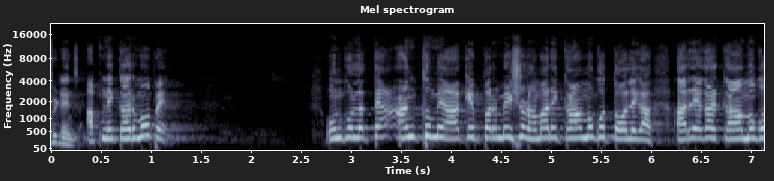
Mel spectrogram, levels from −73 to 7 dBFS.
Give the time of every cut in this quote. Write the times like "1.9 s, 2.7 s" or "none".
none

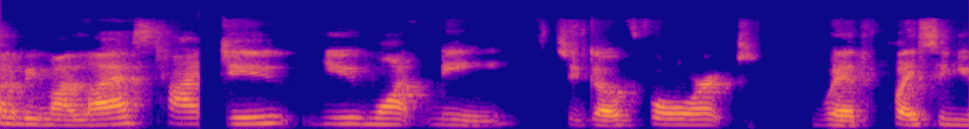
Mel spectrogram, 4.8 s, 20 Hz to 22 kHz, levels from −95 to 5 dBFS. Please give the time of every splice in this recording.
1.1 s

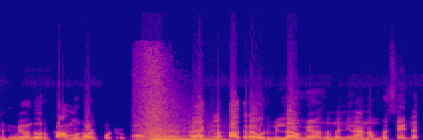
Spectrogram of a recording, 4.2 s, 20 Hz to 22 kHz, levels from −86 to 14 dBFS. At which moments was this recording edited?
1.8 s

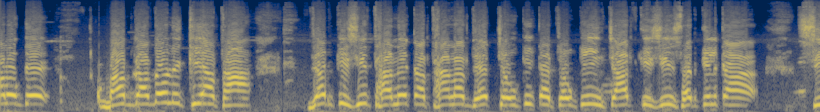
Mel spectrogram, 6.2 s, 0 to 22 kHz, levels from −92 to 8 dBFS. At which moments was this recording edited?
2.0 s

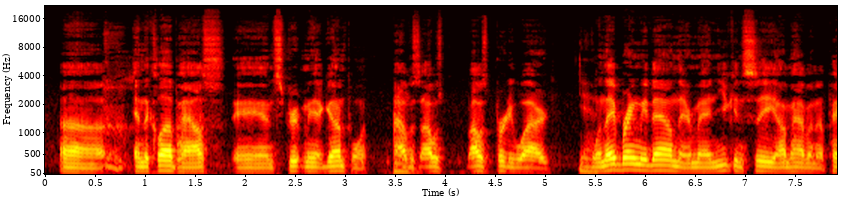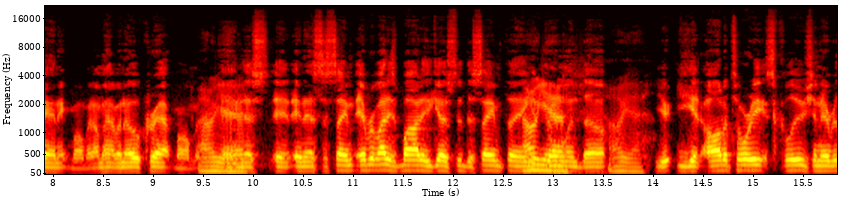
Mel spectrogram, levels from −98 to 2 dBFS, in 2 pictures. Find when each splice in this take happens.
3.4 s, 5.2 s

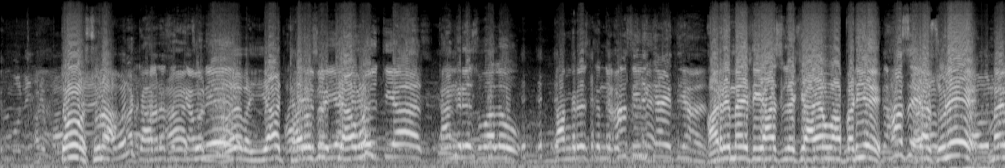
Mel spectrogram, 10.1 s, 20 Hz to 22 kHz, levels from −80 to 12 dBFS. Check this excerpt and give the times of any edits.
none

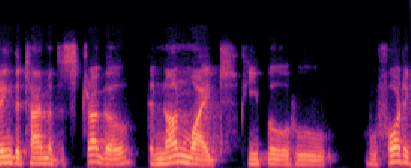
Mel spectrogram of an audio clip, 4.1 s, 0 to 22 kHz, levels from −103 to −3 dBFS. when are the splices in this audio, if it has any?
1.4 s, 2.3 s

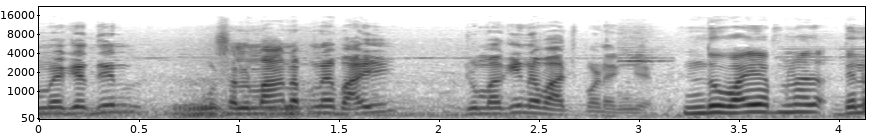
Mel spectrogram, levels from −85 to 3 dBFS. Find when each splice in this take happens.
3.1 s

